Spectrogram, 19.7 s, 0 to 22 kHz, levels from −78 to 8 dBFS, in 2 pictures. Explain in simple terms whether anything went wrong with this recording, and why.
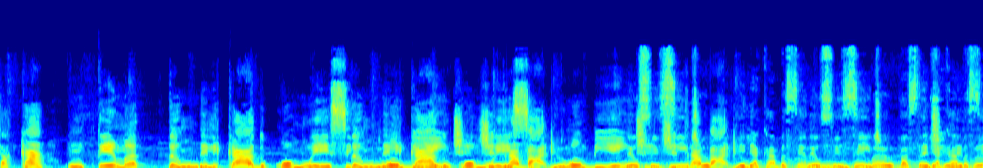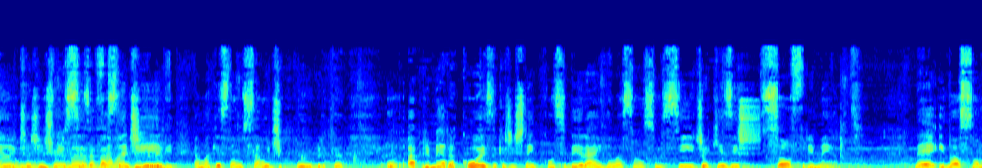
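Yes, two things went wrong.

From 3.51 to 11.53 seconds there is a doubled audio track. A second copy of the same sound plays about two seconds behind the first and roughly as loud, so everything is heard twice. It is not a room echo, because the copy doesn't fade away or sound roomy. It starts and stops abruptly. The likely cause is the sound being recorded twice by two routes, one slower than the other.

From 17.23 to 17.53 seconds there is AAC frame loss with concealment. For about 0.17 seconds, a few chunks of the compressed audio went missing, which points to four lost frames. The player covered the gap by guessing from the sound just before it, so the audio turns briefly smeared and hissy instead of dropping out. That smearing is what separates it from a clean cut or a skip.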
